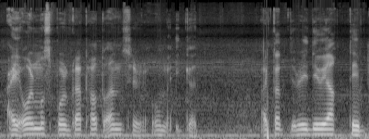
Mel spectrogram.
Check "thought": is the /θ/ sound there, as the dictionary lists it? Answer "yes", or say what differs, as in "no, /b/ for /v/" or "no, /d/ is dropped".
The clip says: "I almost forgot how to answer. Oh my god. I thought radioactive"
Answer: no, /t/ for /θ/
